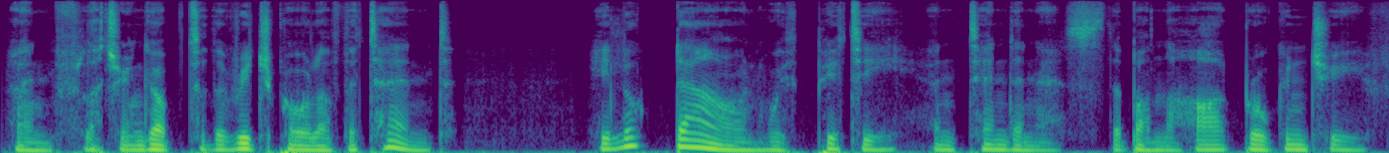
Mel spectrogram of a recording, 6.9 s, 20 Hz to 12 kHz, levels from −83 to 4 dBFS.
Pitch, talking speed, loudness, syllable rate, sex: 100 Hz, 180 wpm, -19 LUFS, 5.2 syllables/s, male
